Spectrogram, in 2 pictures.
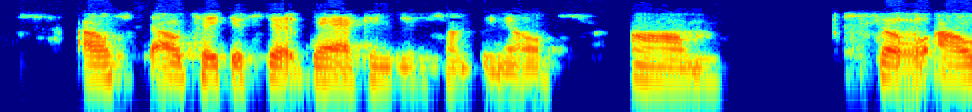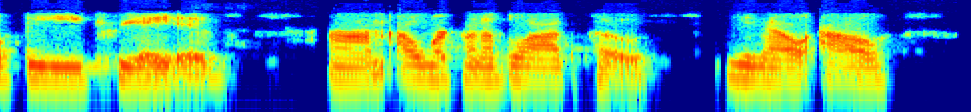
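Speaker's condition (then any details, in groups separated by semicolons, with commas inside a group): No condition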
